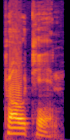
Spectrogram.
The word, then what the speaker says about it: protein: protein, 단백질. protein, 단백질. 프로틴을 프로테인이라고 발음하지 않도록 주의하셔야 합니다.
